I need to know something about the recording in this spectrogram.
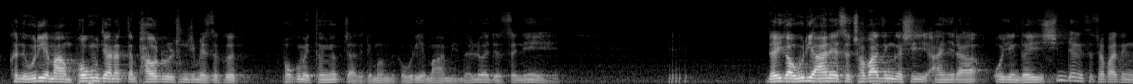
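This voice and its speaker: A male pastor with a Jeolla Korean accent preaching a sermon, impassioned, swinging between loud emphasis and quiet asides. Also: mid-range voice. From Jeolla region, South Korea. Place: church sanctuary.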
